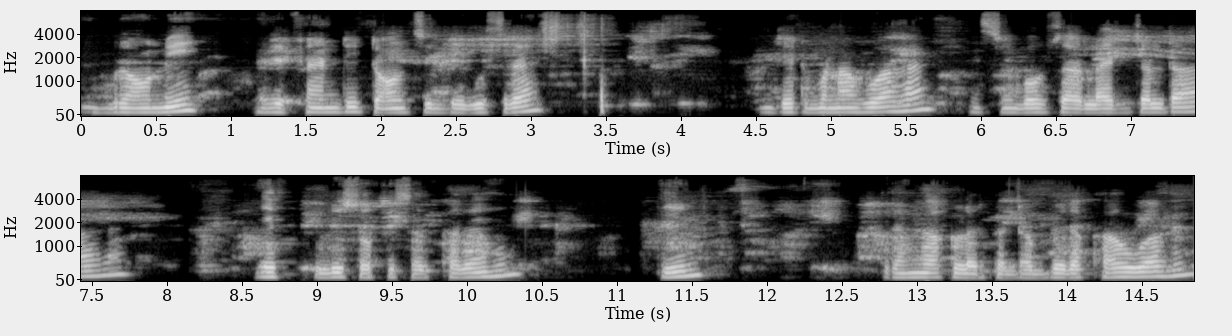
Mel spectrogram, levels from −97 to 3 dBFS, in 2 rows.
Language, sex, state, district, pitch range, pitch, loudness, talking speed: Hindi, male, Bihar, Begusarai, 120-195 Hz, 130 Hz, -18 LUFS, 105 wpm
